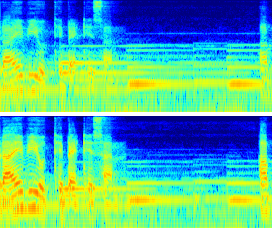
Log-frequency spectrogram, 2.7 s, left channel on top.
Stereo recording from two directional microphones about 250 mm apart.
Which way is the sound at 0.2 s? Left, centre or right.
Centre.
